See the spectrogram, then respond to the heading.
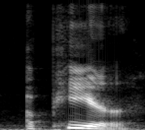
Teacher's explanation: SH says sh, sheer, smear, spear, sear. This A is going to schwa and sound like a short U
